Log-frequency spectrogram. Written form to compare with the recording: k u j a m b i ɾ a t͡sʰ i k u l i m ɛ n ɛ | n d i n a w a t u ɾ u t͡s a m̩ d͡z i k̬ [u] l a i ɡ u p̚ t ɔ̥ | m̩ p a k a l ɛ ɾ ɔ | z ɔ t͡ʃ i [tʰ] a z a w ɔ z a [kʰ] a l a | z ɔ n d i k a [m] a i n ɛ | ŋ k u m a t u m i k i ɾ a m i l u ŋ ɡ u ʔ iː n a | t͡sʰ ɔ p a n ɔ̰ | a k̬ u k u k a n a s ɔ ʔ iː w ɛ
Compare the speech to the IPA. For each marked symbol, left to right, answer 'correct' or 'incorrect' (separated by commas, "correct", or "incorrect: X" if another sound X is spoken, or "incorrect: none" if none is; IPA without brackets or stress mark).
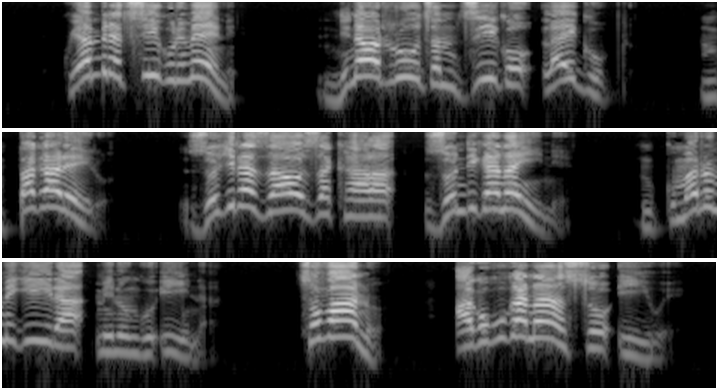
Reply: incorrect: ɔ, incorrect: t, correct, incorrect: n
